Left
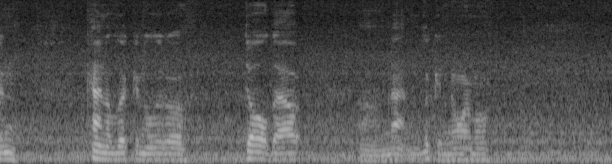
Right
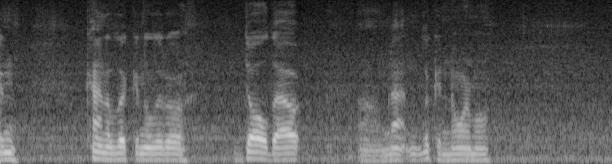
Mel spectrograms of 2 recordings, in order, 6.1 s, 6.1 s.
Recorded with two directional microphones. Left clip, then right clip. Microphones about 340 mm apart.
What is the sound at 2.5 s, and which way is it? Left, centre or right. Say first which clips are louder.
Speech: right 10 dB; right.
